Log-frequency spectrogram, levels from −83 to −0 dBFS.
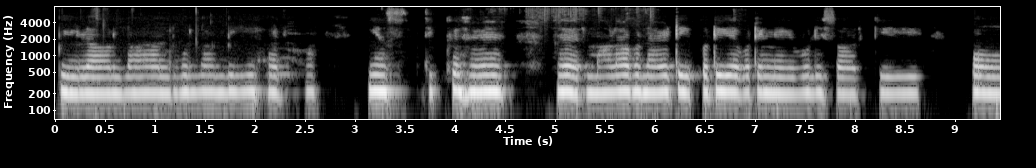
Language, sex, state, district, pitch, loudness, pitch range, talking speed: Rajasthani, female, Rajasthan, Nagaur, 210 Hz, -16 LUFS, 205-220 Hz, 110 wpm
